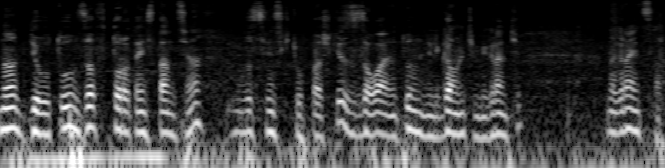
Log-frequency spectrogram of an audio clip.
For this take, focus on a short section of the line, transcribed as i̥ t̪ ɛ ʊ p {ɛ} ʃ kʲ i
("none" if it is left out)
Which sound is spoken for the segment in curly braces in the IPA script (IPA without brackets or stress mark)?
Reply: a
